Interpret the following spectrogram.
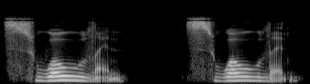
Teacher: So your lips get very small, swow, and stay small until you make the L.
